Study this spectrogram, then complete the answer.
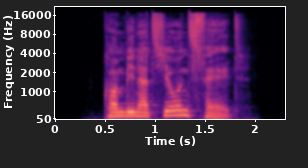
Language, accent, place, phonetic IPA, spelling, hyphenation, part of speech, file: German, Germany, Berlin, [kɔmbinaˈt͡si̯oːnsˌfɛlt], Kombinationsfeld, Kom‧bi‧na‧ti‧ons‧feld, noun, De-Kombinationsfeld.ogg
- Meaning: combo box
